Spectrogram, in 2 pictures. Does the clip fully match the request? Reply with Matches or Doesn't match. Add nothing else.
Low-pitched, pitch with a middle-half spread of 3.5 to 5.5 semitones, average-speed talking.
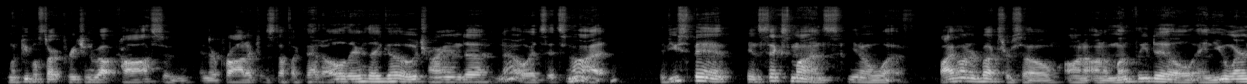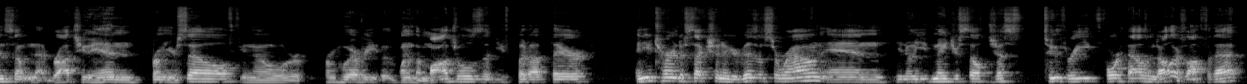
Doesn't match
